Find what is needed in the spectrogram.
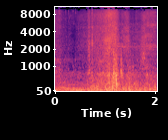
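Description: Steady low rumble of car-cabin background noise, with faint rustling as a backpack is handled.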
